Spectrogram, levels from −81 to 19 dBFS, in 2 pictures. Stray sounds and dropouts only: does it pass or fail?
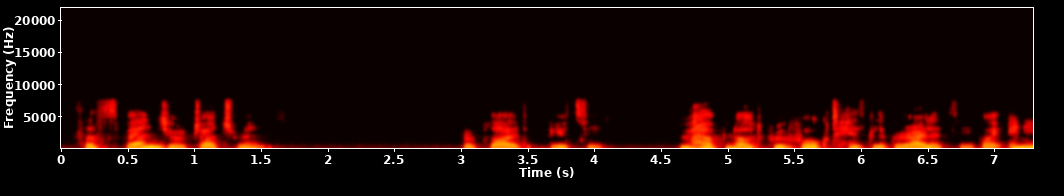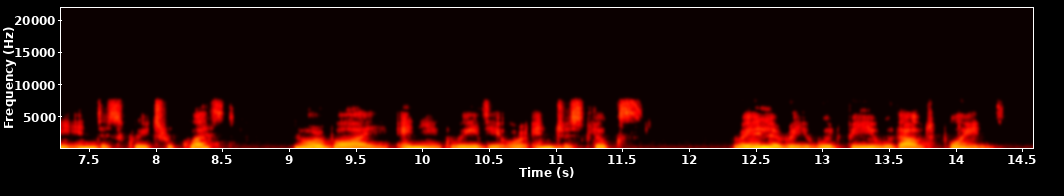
pass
